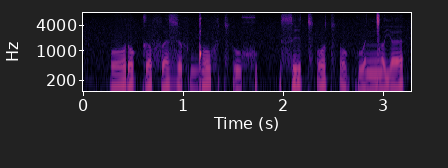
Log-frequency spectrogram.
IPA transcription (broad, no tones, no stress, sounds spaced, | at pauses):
o ɾ o k ə f ɛ z ø f ŋ͡ǃ o f t͡sʼ u xʷ | s i t͡sʼ o t͡sʼ o kʷ ɛ ŋ͡ǀ ə j ɛ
